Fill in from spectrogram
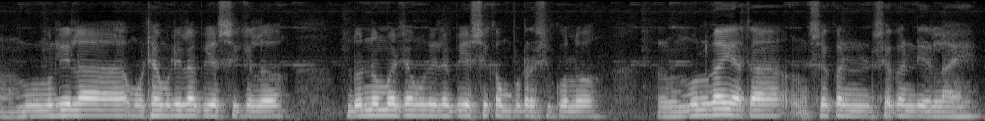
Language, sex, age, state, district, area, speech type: Marathi, male, 45-60, Maharashtra, Amravati, rural, spontaneous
